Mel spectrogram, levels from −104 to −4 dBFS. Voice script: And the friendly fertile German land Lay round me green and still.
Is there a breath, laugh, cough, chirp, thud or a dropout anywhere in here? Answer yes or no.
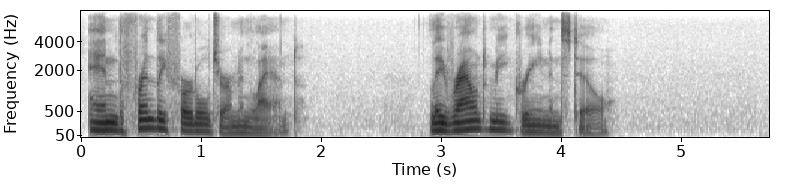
no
